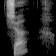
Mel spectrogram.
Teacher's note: अब जीभ ऊपर की तरफ मुंह की छत यानी तालू को छूती है।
